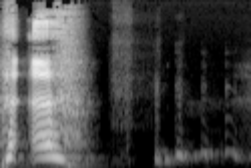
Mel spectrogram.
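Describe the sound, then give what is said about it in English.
A voice gives a loud, whiny two-part protest sound, a sharp rising burst then a drawn-out falling whine, followed by quieter murmured talk. “You, you make this sound when you're feeling wrong.”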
